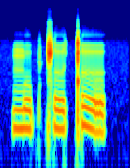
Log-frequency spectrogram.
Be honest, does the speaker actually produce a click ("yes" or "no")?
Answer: yes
